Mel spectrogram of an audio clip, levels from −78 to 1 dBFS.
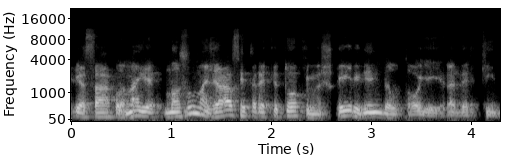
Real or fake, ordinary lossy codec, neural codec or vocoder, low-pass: fake; Opus, 16 kbps; codec, 44.1 kHz, 2.6 kbps, SNAC; 10.8 kHz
